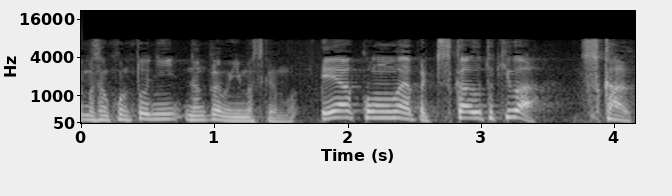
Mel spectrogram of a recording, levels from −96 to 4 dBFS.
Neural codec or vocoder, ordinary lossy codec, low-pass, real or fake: none; none; none; real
